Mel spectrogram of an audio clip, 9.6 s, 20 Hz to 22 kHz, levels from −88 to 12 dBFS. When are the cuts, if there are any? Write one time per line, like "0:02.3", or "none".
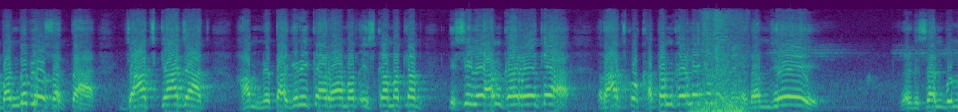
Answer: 0:07.1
